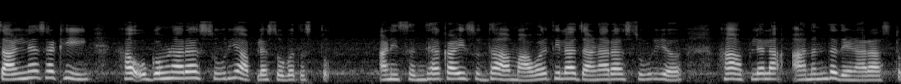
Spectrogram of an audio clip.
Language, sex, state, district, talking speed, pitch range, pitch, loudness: Marathi, female, Maharashtra, Sindhudurg, 120 wpm, 220-265 Hz, 250 Hz, -19 LUFS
